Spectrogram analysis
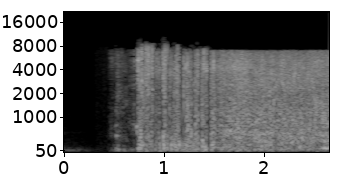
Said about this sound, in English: It's the terrifying moment a house explodes, raining debris on the entire neighborhood. You can see the flying wreckage hitting this house down the block and the screams of the terrified people inside. The devastating blast could be heard across town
